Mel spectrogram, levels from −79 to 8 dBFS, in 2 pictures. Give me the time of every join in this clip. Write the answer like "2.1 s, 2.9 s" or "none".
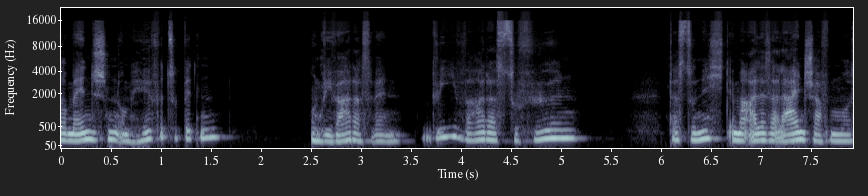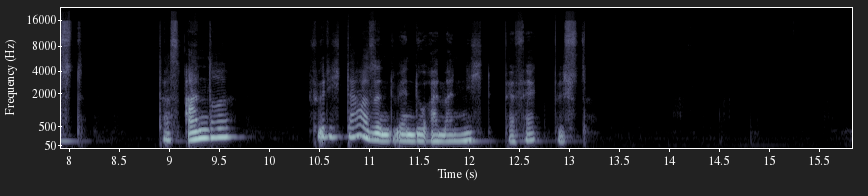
3.5 s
